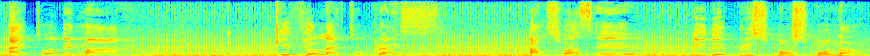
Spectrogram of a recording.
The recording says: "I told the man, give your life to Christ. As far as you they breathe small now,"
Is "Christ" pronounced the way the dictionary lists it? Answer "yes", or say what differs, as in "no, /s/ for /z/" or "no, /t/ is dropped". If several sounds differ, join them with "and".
yes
